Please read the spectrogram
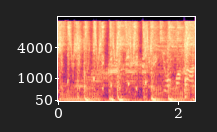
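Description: Hip-hop beat in an instrumental break without rapping: a steady drum pattern and bass, with turntable scratching over it.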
